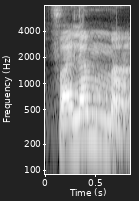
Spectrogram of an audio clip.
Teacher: میم مشدد ہے تو یہاں پر غنہ ہوگا، اور الف مدہ ہے تو ایک الف کے برابر کھینچیں گے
